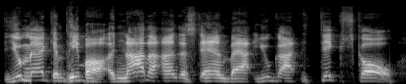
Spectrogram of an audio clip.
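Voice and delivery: mock-indignant fake Chinese accent. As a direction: scold in a put-on Chinese accent. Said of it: "I'll talk like a Chinese".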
